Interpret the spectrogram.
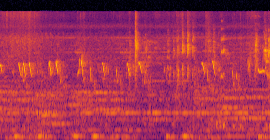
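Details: A budgerigar colony kept for breeding, with pairs starting to mate; short high chirps repeat in quick clusters roughly every half second over a steady low hum.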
